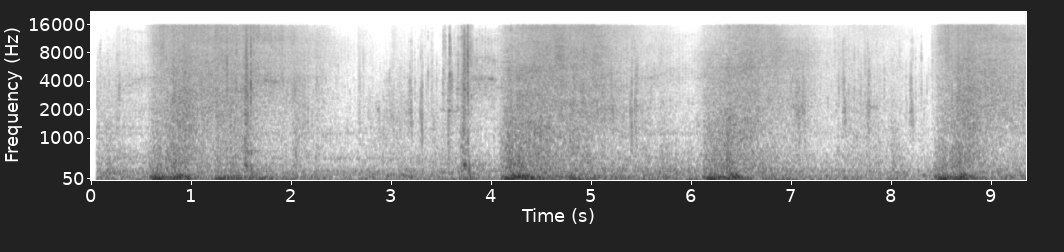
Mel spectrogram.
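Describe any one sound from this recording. Deep fiery blasts boom again and again.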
